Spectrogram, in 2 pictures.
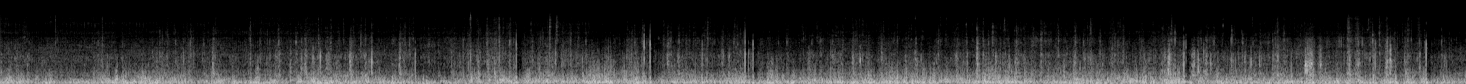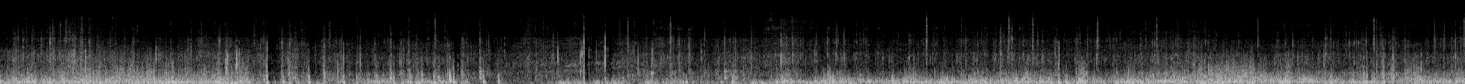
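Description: Wind buffeting the camera microphone during a ride over a rough trail, with frequent knocks and rattles from the bumps. It eases off briefly about eighteen seconds in, then picks up again.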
